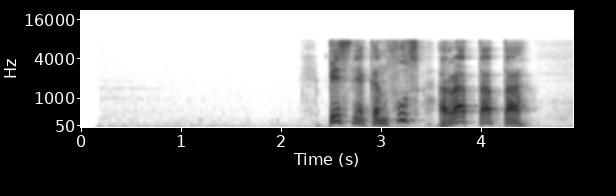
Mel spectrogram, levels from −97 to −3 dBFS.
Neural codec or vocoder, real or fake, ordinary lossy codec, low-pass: none; real; none; none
